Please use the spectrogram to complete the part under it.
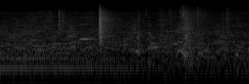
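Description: Coins clink onto a table.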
